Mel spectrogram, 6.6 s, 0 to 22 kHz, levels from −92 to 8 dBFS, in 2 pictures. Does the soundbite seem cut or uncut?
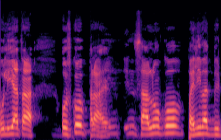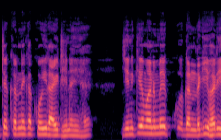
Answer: cut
